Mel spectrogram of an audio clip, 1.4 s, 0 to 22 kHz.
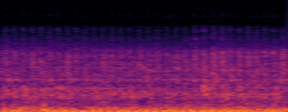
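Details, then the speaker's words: Nissan NV350 diesel at idle with no check-engine light: heavy clatter with a wavering, hunting RPM, plus low power and foul-smelling smoke, and RPM rising then falling with the aircon on. Traced to a faulty suction control valve and clogged EGR. "meron tayong nv 350 na ang idling daw niya naghihingahan sir yung andar niya parang ano ah taas baba Oo naglalaro yung ano niya yung RPM no sa"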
